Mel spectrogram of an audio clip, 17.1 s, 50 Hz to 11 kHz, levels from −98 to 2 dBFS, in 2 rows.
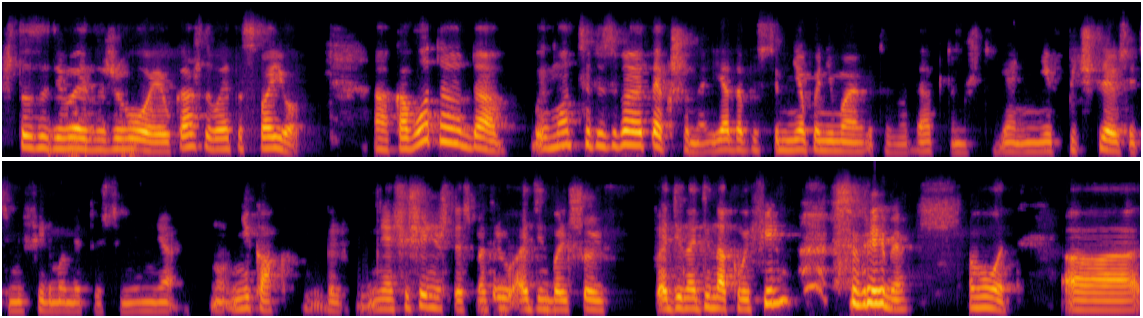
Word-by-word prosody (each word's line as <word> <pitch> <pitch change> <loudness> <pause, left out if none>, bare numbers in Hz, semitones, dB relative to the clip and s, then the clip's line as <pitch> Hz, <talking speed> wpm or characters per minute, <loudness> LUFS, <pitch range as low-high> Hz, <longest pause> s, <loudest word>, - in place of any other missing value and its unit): Что 210 - 0
задевает 185 -2 +1
за 165 - -5
живое. 175 -3 +3
И - - +3
у 145 - +1
каждого 205 -2 0
это 180 +1 -1
своё. 190 +1 +1 0.5
А 175 -2 -2
кого-то, 270 - +2
да, 195 -6 +2 0.2
эмоции 240 +5 -2
вызывают 235 +2 +4
экшены. 135 - 0
Я, 170 +2 +2
допустим, 160 -1 -6
не 170 0 +2
понимаю 150 -3 -2
этого, 130 -1 -18
да, 150 0 -7
потому 260 +6 -15
что - - -22
я 145 - -8
не 140 +2 -6
впечатляюсь 455 - 0
этими 275 0 -9
фильмами. 265 -1 -8
То 260 - -24
есть - - -19
они 255 +1 -11
у - - -12
меня, 270 0 -8 0.2
ну 270 +1 -10
никак, 155 -4 -5
гэль 135 -1 -13
у 195 - -20
меня 165 - -4
ощущение, 185 +2 -2
что - - -7
я - - 0
смотрю 170 +3 -5
1 160 0 -2
большой, 155 -1 0 0.4
1 175 +1 +3
одинаковый 165 -2 +2
фильм 255 - +1 0.3
всё 255 - +3
время. 230 -11 +7 0.4
Вот. 180 0 0 0.4
А, 150 -1 +3
180 Hz, 180 wpm, -23 LUFS, 155-235 Hz, 0.5 s, время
